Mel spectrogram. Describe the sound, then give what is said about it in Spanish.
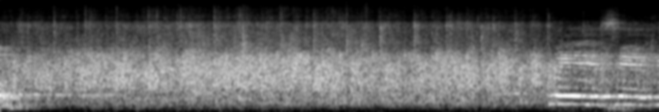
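A crowd claps steadily for several seconds, a dense, even wash of applause that stays loud throughout, with a voice briefly starting to speak over it near the end. “Dese el aplauso.”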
